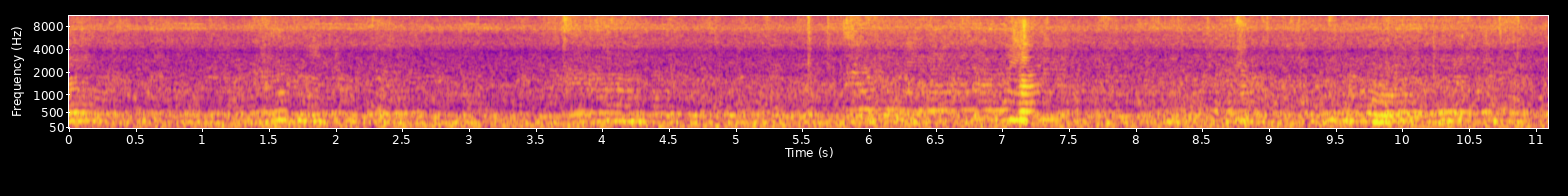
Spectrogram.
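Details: Bees recorded on 27 September 2018, a dense, unbroken hum of many wings with low droning bands and a steady level throughout, no pauses or single distinct caller.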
